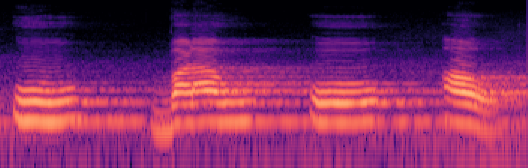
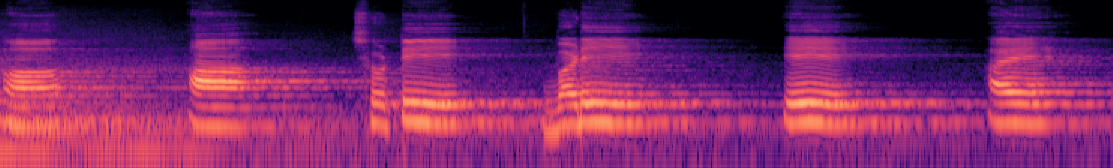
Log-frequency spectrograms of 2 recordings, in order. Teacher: इन्हीं 4 पर हमारा ओष्ठ की आकृति वृत्त के आकार की हो रही है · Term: वृत्ताकार स्वरों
